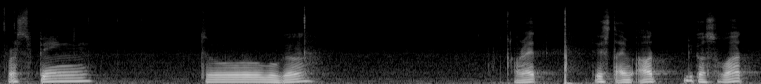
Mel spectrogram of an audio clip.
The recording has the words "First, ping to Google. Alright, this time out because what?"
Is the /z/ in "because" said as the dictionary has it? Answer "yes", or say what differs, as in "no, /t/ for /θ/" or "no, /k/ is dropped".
no, /s/ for /z/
